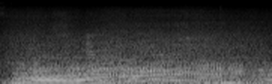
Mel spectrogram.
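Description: A car engine revs up and accelerates, its droning pitch climbing then holding steady for a few seconds, loud with no voices.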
